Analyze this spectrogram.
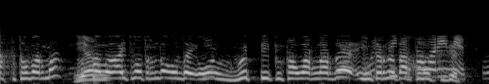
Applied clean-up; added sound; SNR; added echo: none; none; none; none.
